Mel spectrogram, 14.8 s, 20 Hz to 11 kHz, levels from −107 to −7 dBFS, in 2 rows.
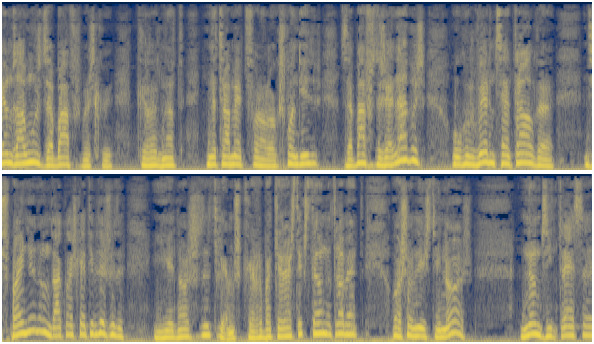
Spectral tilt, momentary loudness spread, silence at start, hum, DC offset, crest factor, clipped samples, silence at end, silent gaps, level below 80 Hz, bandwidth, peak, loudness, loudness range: -6 dB/octave; 10 LU; 0 s; none; 2%; 10 dB; under 0.1%; 0 s; none; -40 dBFS; 10.5 kHz; -8 dBFS; -21 LUFS; 1 LU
